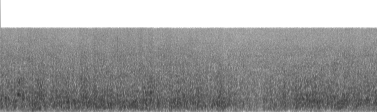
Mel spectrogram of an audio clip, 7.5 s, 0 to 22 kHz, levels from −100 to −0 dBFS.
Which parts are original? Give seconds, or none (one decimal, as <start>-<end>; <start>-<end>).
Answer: none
